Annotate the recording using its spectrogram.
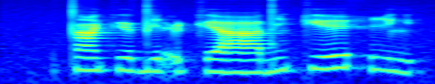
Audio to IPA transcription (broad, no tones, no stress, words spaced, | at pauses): tãkʲə˞ diɾḛɭkʲaːdĩ kʲeːhilʲ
